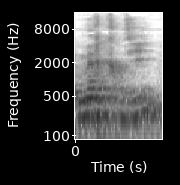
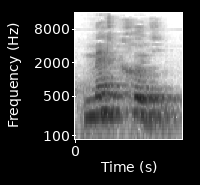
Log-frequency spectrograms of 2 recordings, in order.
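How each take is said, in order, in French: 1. Le E après mer ne se prononce pas du tout. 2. Le E après mer se prononce comme une voyelle. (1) "sinon je devrais dire mercredi, et c'est très difficile" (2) "J'ai besoin de ce E dans mercredi"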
